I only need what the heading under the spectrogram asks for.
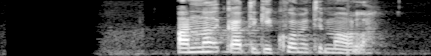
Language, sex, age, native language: Icelandic, female, 20-29, Icelandic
